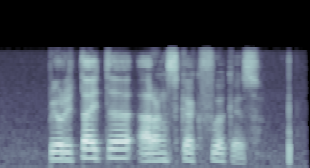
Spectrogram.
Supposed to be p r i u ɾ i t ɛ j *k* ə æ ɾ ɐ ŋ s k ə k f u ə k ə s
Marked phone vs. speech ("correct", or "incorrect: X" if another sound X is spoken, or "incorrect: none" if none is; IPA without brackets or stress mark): incorrect: t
